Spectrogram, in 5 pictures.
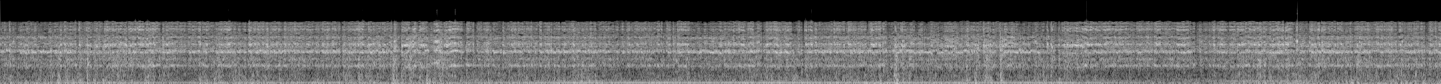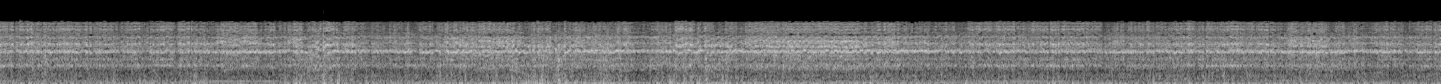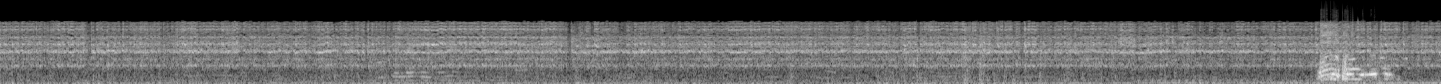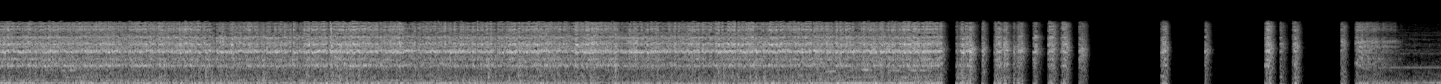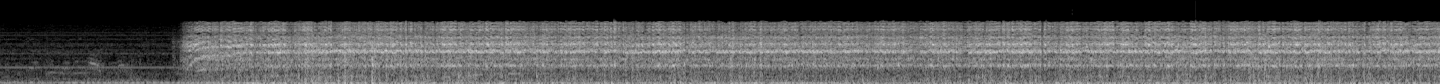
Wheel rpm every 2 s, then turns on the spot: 230, 230, 230, 230, 220, 220, 230, 230, 230, 220, 220, 220, 230, 230, 230, 230, 230, 230, 230, 230, 230, 240, 230, 230, 230, 230, 230, 230, 120, 40, 220, 230, 230, 230, 230, 230.
none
